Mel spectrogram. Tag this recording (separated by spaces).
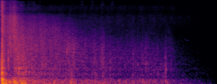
bang explosion field-recording rocket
